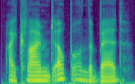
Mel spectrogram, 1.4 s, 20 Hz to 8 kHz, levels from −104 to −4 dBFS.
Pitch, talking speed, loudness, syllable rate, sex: 115 Hz, 265 wpm, -19 LUFS, 5.7 syllables/s, male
